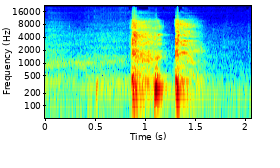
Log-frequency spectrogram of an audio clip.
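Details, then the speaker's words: Two short, sharp coughs from an adult with no wet rattle; the speaker says the coughing is not mucousy but a dry irritation in the throat: dry cough. "you can hear that I don't like my coughing is not mucousy it's just I think it's like a dry sort of thing going on in my throat"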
